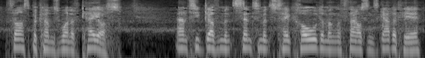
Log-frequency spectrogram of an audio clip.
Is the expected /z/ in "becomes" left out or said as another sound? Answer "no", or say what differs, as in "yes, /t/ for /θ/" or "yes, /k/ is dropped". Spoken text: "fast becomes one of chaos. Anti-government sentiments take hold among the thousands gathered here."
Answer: no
